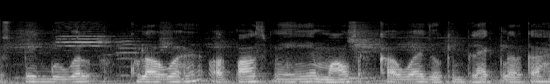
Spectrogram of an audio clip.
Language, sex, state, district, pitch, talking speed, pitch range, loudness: Hindi, male, Jharkhand, Deoghar, 120 Hz, 195 wpm, 115-125 Hz, -19 LUFS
